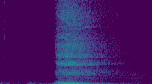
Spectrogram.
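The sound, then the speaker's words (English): A deep exhale during a guided breathing exercise: a single long breath out that swells quickly, then fades softly over about a second, heard alone. “Breathe out any low vibes. Breathe out any self-doubt.”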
